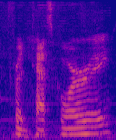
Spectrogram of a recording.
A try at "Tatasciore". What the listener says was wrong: There's two T's. It's Tata Sciore.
